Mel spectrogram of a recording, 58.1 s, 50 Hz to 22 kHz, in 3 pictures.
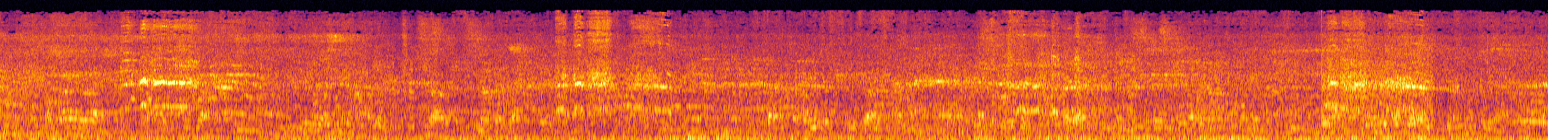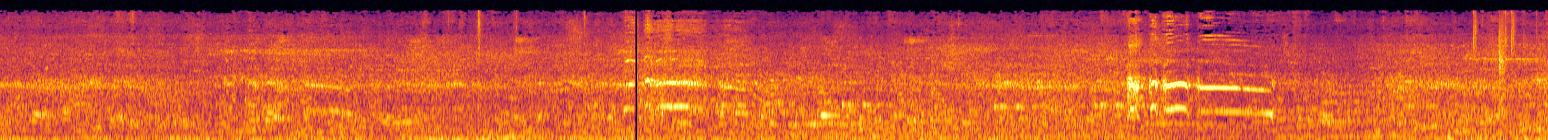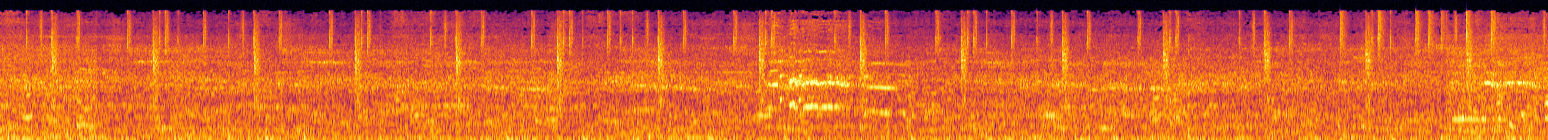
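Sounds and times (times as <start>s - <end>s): low background noise: 0.0s - 58.0s
rooster crowing: 1.5s - 3.2s, 48.3s - 49.9s.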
